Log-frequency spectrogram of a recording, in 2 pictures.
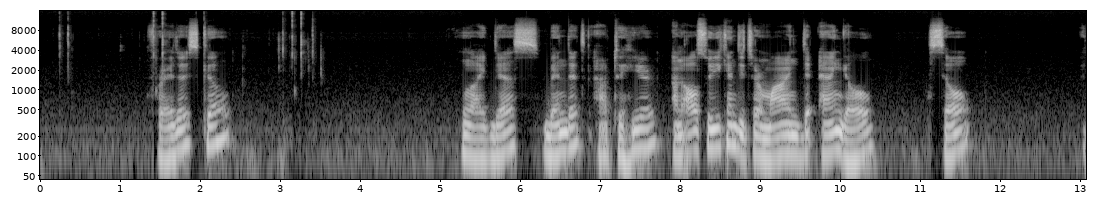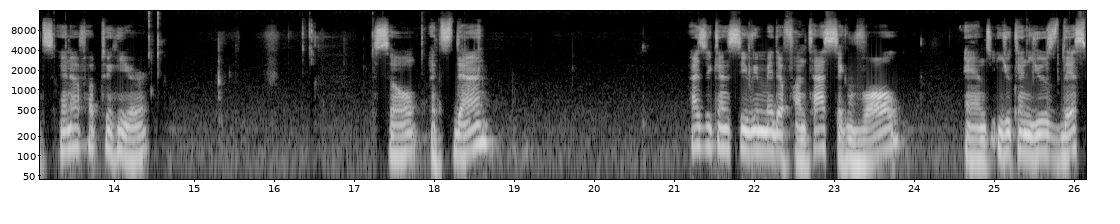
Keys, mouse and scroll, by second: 0.2 middle click, 1.5 click, 3.3 click, 4.4 shift+middle click, 4.5 middle click, 4.6 middle click, 14.6 click, 19.2 middle click, 19.4 middle click, 19.7 middle click, 19.7 shift+middle click, 19.9 shift+middle click, 21.2 middle click, 21.6 middle click, 21.7 middle click, 22.6 middle click, 22.8 middle click, 23.4 middle click.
